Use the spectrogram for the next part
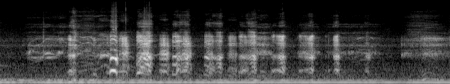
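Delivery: high, breathy laugh of shock; breathless laugh. Real, not acted. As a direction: laugh off the fright. Laughing after the car launch.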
